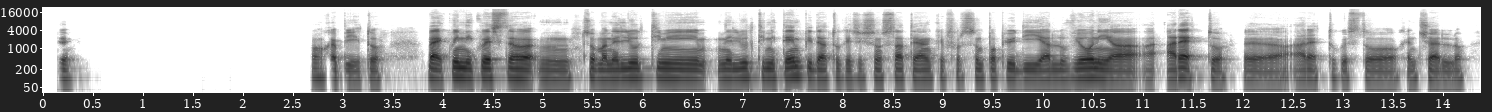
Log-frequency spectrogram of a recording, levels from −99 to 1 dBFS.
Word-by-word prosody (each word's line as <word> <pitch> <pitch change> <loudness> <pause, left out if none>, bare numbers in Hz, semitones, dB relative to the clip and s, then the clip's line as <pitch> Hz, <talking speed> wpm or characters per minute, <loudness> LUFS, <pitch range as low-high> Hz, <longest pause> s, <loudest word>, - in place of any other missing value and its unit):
Sì. 100 -1 -6 2.4
Ho - - -7
capito. 90 -2 -6 0.4
Beh, - - +6
quindi 115 -2 +5
questo, 110 -1 +4
mhmm, 95 -2 -5
insomma 100 -4 -1
negli 100 +1 +1
ultimi 105 -2 +2 0.2
negli 100 +1 -1
ultimi 110 -1 -2
tempi, 120 +1 +3
dato 100 +1 -1
che 95 - -6
ci 95 +2 -12
son 100 0 -5
state 100 -1 -2
anche 95 0 -3
forse - - -11
un 100 - -4
po' 95 - -4
più 105 - -2
di 95 +1 -3
alluvioni, 100 +2 +3
ha 90 -1 +3
ha - - -10
ha - - +2
retto, - - +2
ehm, 85 -2 -4
ha - - -7
retto - - -6
questo 85 -2 -5
cancello? 85 +1 -4
100 Hz, 140 wpm, -24 LUFS, 95-105 Hz, 2.4 s, Beh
